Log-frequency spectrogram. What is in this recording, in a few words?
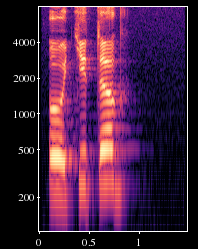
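"ӧтитӧг" Komi, female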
